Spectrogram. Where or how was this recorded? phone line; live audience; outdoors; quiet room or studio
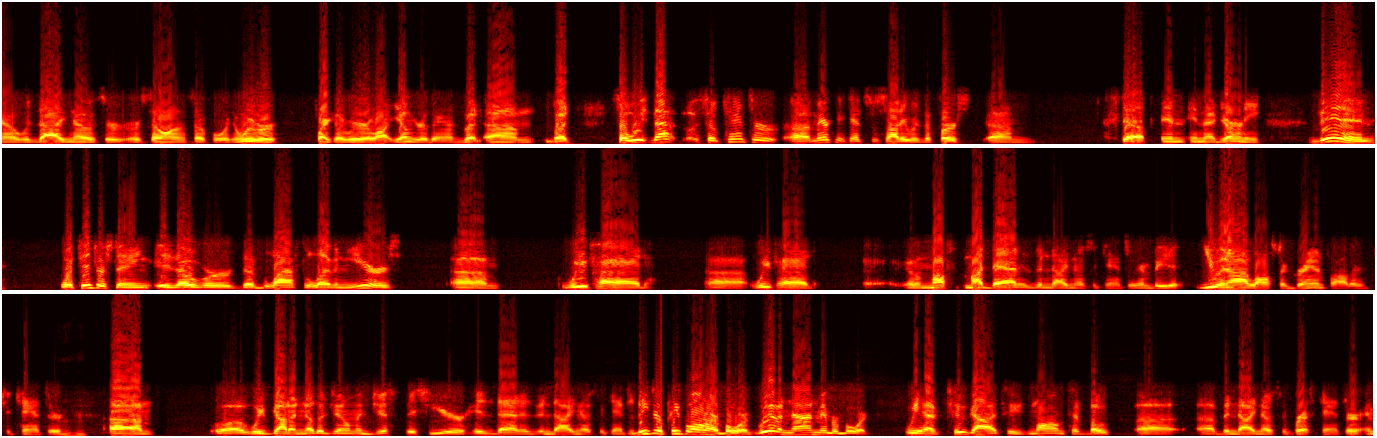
phone line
